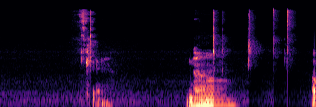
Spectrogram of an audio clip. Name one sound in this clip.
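Makeup brushes rattle and clack together in a hand.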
